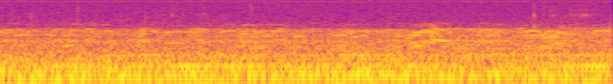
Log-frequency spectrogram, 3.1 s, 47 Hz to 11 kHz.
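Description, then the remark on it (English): A flock of about 300 Canada geese coming in to land about a kilometer away, honking in a continuous, overlapping chorus of calls held at a steady level with no voices. “So that was about 300 Canada geese coming in.”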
